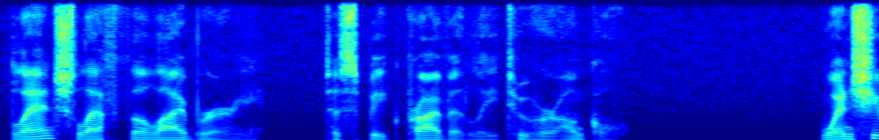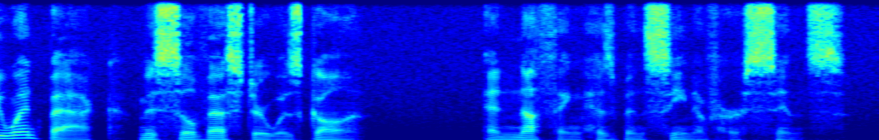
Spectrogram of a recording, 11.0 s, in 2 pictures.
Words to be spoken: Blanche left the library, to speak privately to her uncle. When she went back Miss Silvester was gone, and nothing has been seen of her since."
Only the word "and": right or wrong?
right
